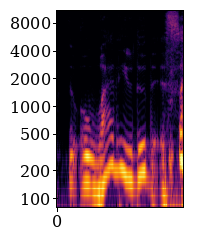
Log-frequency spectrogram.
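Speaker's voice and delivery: put-on puzzled Italian elder, comic accent; mock Italian accent. Grandfather questioning his actor grandson, mock Italian accent. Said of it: "And that's the Italian accent".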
